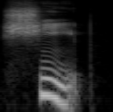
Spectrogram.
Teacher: 굉장히 길게 sheep 하면서 입술도 옆으로 쭉 찢어서 sheep. 이라고 연결해 주세요.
